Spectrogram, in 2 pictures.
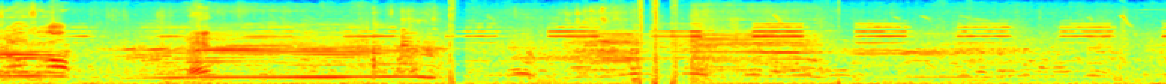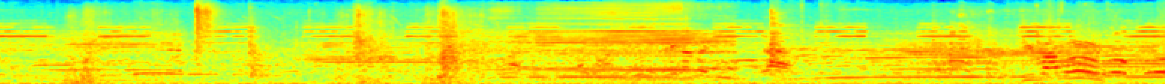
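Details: Market cattle causing a stir while one lies down and will not rise: repeated long, resonant moos from several animals, some overlapping, separated by short gaps. Clattering and crowd noise are in the background.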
